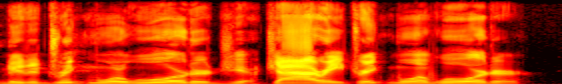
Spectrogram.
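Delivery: put-on Philly accent. Voicing the talking poop again, speaking to Jerry in a Philadelphia accent. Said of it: "Your poop had a Philadelphia accent".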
